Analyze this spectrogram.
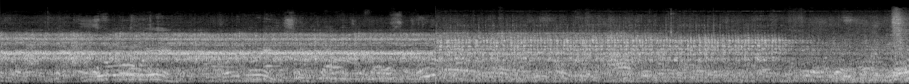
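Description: A model locomotive's engine hums steadily, then stops.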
